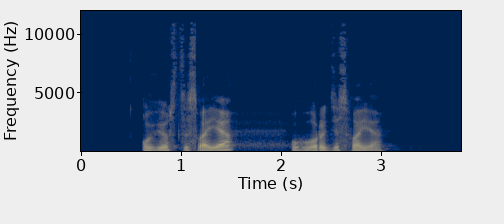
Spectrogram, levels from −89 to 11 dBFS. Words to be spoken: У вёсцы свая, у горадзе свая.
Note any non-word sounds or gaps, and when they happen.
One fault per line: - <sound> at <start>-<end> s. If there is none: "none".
none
